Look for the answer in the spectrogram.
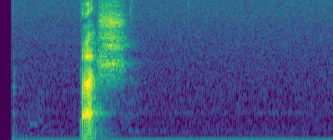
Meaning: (interjection) Used as an expression of disgust or contempt; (noun) poop; poo, shit (solid excretory product evacuated from the bowels; feces)
- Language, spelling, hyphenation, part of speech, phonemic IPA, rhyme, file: Norwegian Bokmål, bæsj, bæsj, interjection / noun / verb, /bæʃ/, -æʃ, Nb-bæsj.ogg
